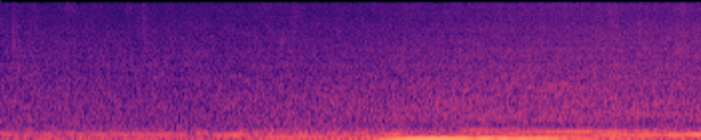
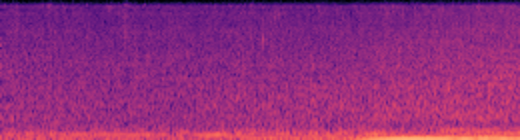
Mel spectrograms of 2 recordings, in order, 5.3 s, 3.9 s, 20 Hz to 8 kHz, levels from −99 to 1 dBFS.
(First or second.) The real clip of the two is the second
